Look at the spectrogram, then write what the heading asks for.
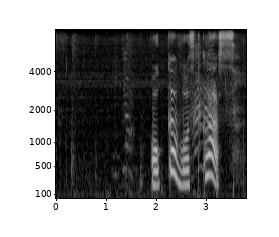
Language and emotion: Russian, positive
